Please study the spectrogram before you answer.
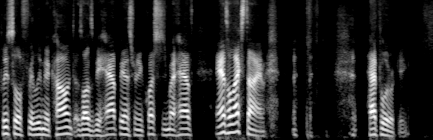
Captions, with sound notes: please feel free to leave me a comment. As always, I'd be happy to answer any questions you might have. And til next time, (laughs) happy wood working.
